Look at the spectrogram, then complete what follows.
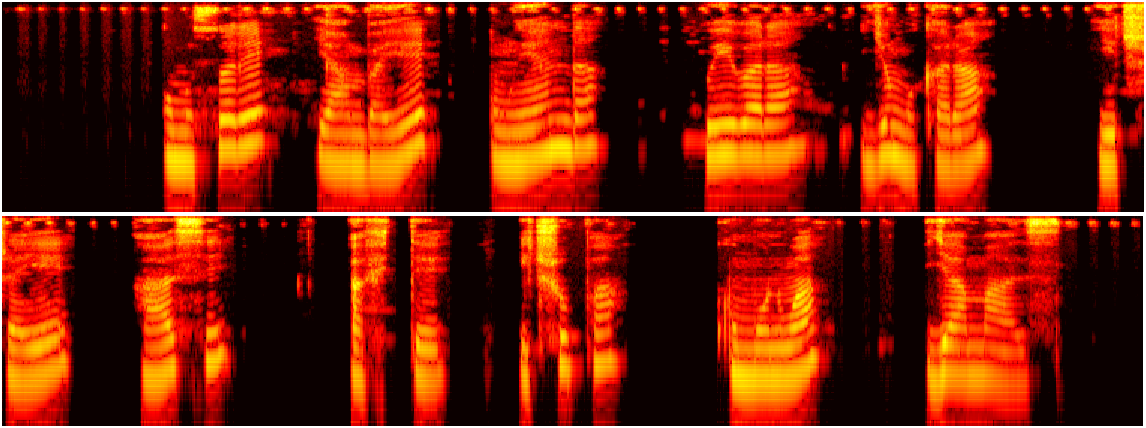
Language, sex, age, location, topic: Kinyarwanda, female, 18-24, Kigali, health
